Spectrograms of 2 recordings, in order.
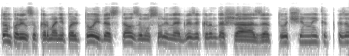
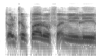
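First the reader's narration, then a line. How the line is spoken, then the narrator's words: Sighing. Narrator (Russian): вздохнул он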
